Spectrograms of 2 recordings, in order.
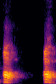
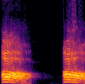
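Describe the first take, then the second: First: The vowel sound is held only briefly. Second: The vowel sound is drawn out longer. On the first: "it's എ short vowel" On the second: "it's എ long vowel"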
